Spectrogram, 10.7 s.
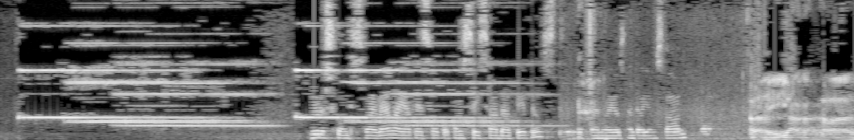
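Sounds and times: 
parliament voting bell: 0.2 - 7.5
speech: 3.9 - 8.8, 9.4 - 10.6.

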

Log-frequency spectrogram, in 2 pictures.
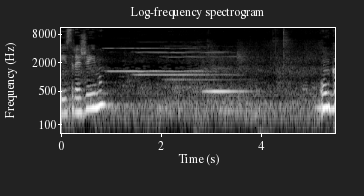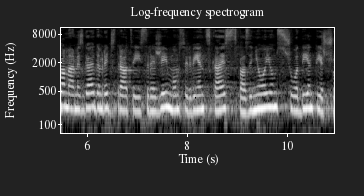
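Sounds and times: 
speech: 0.0 - 1.0, 5.2 - 10.9
low murmur of noise: 0.0 - 10.9
bell rung to call a session break: 0.6 - 4.0.

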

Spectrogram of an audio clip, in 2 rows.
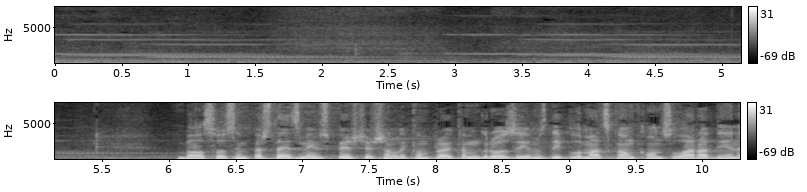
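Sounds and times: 
parliament voting bell ringing: 0.0 - 7.6
speech: 6.1 - 10.2.

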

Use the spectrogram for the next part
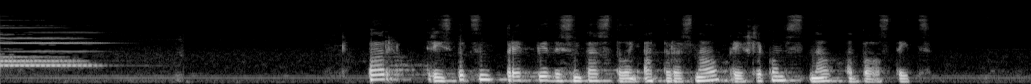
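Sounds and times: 
parliament voting bell ringing, bright and metallic with buzzing tremble: 0.0 - 1.4
quiet hum of room noise: 0.0 - 10.2
speech: 3.9 - 9.4.

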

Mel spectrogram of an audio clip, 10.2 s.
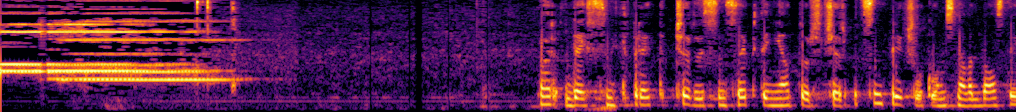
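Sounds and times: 
parliamentary voting electric bell ringing: 0.0 - 2.7
speech: 5.4 - 10.1.

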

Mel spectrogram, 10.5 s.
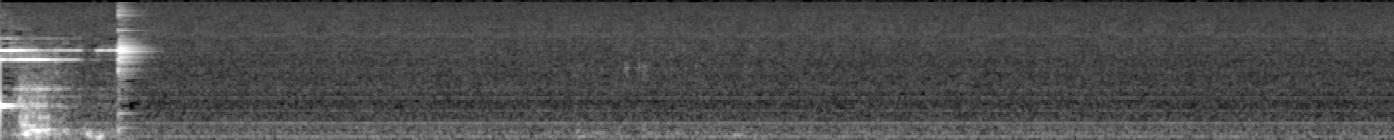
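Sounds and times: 
parliament voting bell electronic tone: 0.0 - 1.1
sharp high ring: 0.0 - 1.2.

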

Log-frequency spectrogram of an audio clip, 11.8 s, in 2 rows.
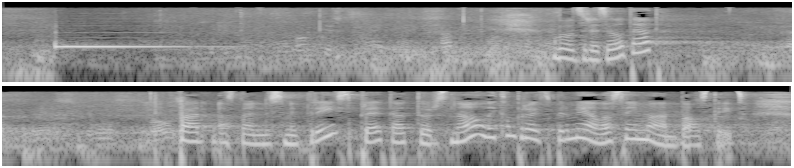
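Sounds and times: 
parliament bell signalling a vote: 0.4 - 1.8
low murmur of voices: 1.4 - 11.8
speech: 4.2 - 6.2, 7.3 - 11.8.

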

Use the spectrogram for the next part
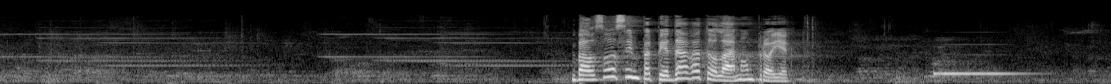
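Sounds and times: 
parliament voting bell ringing: 0.0 - 2.6, 3.2 - 7.5
murmur of voices: 0.0 - 11.0
speech: 5.7 - 8.0.

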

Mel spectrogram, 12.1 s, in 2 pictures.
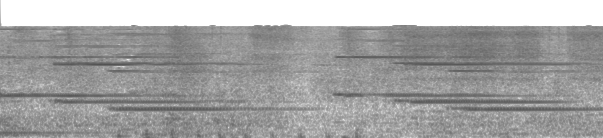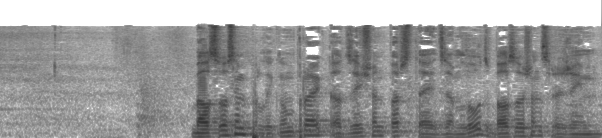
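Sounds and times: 
parliament electric bell calling members to vote: 0.0 - 7.3
low murmur of noise: 0.0 - 12.0
speech: 8.0 - 12.0.

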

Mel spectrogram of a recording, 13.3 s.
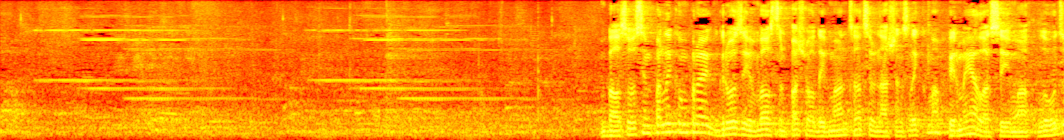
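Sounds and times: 
murmur of voices: 0.0 - 13.3
parliament session bell ringing: 0.4 - 6.8
speech: 7.5 - 13.3.

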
